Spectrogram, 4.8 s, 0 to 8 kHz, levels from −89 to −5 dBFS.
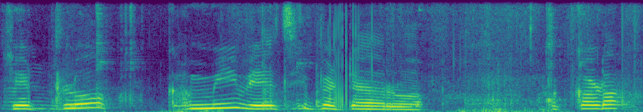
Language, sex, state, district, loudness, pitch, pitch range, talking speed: Telugu, female, Andhra Pradesh, Annamaya, -14 LUFS, 250 Hz, 240-270 Hz, 60 wpm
